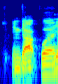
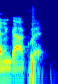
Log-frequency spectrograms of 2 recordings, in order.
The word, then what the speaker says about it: Ngakoue: How do you pronounce, his name? The Ravens guy. – Ngakoue. – Yeah, Ngakoue. Yeah, he's terrific.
